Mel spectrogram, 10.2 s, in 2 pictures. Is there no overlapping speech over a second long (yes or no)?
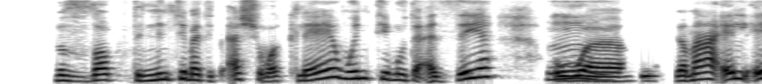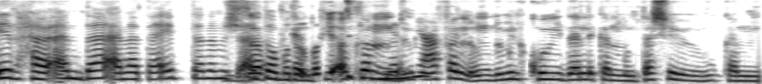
no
